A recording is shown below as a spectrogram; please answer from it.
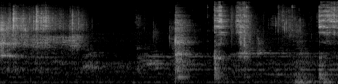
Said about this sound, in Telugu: బాదాం వేస్తున్నాను.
